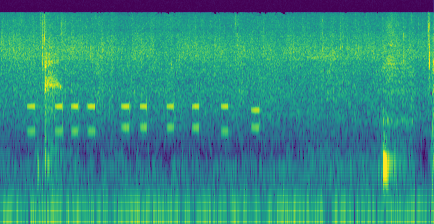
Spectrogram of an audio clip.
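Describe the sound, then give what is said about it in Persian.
Telephone keypad tones as a number is dialed on a newly connected line: many short, evenly paced two-note beeps, faint over a steady hiss, followed later by a sharp click. “خط تلفن وصله، میتونی زنگ بزنی.”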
